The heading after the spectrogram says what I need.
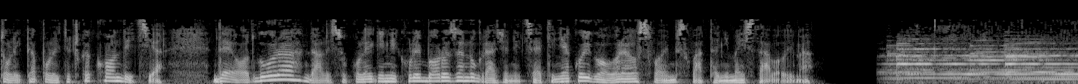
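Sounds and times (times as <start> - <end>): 
speech: 0.0 - 8.2
Serbian Orthodox church bells ringing in Cetinje: 8.8 - 10.7.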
